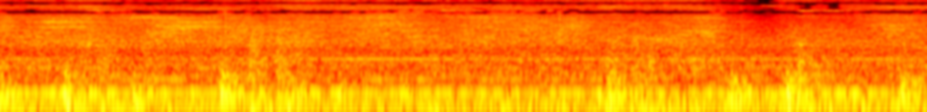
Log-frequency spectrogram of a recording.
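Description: Moving diesel railcar heard from inside the cabin: a steady engine hum under running noise, with the wheels knocking irregularly over the rail joints.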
